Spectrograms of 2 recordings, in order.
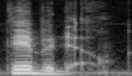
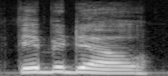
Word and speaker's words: Thibodeau: i finally figured it out so when you pronounce his entire name it is th it's thibido but when you give him the nickname it's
